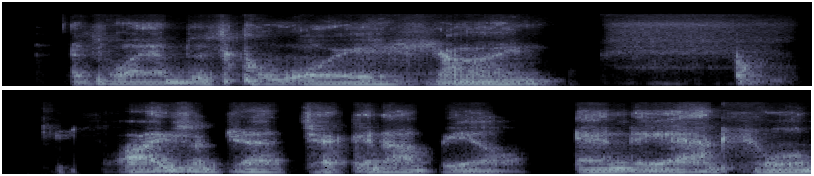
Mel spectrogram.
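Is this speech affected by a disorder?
Yes: head and neck cancer; voice lost.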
